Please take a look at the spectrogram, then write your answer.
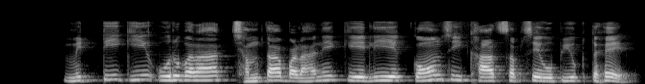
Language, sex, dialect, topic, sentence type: Hindi, male, Garhwali, agriculture, question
